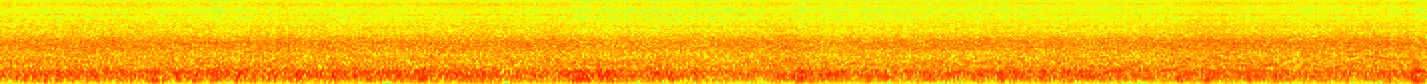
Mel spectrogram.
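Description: Passenger train running through floodwater that covers the tracks, its coaches churning up and spraying the water: a steady, unbroken rush of water and train noise.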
